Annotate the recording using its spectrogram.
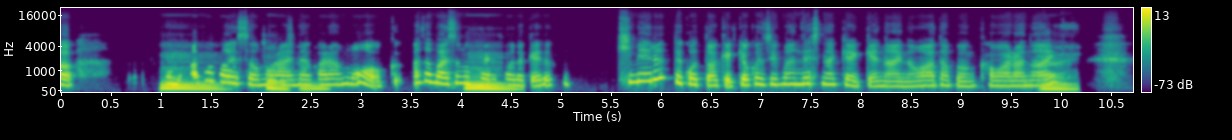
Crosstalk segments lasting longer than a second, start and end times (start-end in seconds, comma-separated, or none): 1.1-2.8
